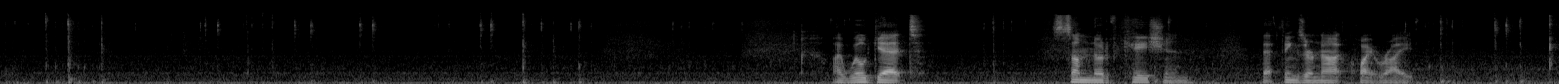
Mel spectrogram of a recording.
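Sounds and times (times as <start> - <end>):
typing code on a computer keyboard: 0.0 - 6.0, 6.7 - 7.2, 9.7 - 10.3, 14.2 - 15.5
speech: 8.4 - 9.2, 10.7 - 12.0, 12.6 - 14.3.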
